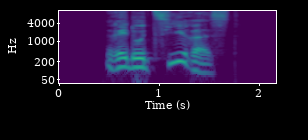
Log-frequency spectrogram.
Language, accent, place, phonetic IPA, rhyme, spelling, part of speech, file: German, Germany, Berlin, [ʁeduˈt͡siːʁəst], -iːʁəst, reduzierest, verb, De-reduzierest.ogg
- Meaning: second-person singular subjunctive I of reduzieren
